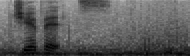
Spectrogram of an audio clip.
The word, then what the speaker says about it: gibbets: here dead end hey look mayberry had some gibbots left over gibbets what it's pronounced gibbets are you sure yeah well no one likes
